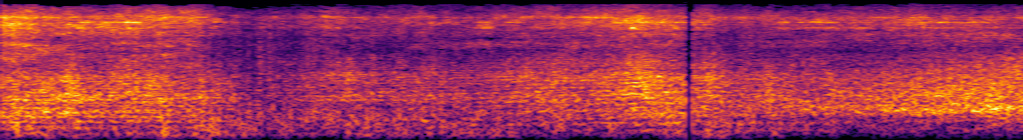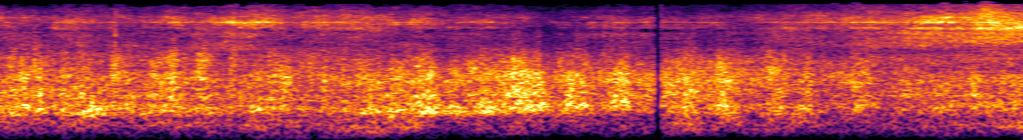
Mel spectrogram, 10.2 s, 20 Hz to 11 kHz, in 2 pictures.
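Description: Jet roar of F/A-18 Hornets flying past, a continuous rushing noise that swells to its loudest about seven seconds in.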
